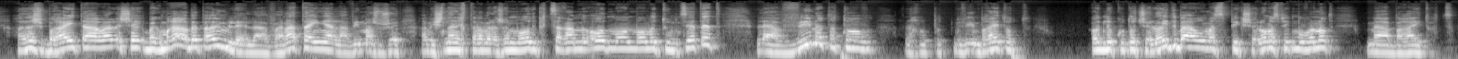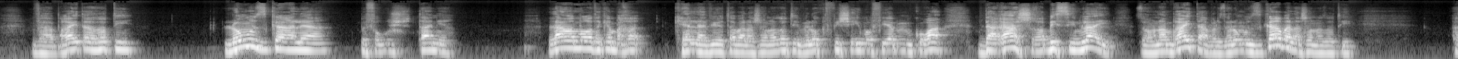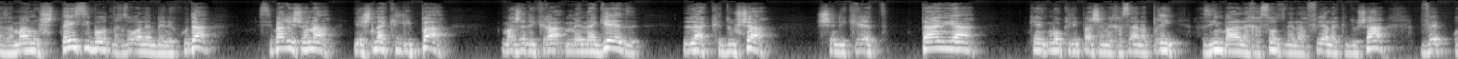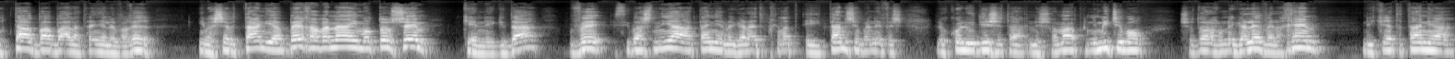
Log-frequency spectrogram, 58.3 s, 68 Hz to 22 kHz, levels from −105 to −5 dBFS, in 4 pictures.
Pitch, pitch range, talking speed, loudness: 165 Hz, 145-190 Hz, 140 wpm, -18 LUFS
